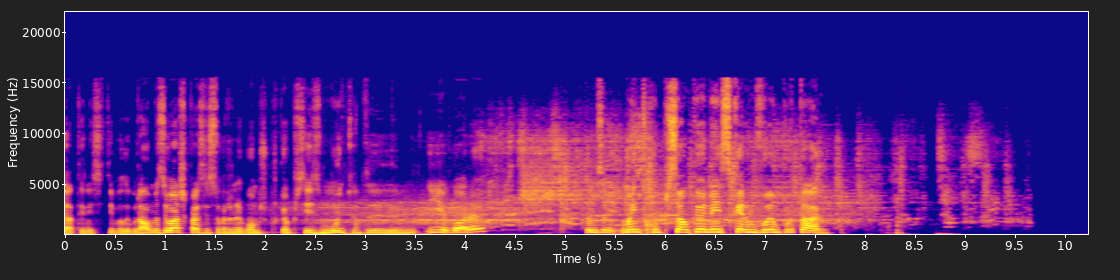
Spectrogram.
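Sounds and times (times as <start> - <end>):
speech: 0.0 - 8.4
mobile phone ringtone playing a pop song: 2.0 - 9.7.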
